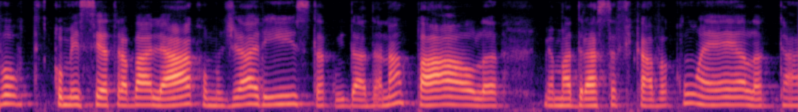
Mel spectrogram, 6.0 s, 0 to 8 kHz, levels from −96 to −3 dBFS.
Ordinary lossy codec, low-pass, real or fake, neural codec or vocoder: none; none; fake; codec, 16 kHz, 16 kbps, FunCodec, trained on LibriTTS, 50 frames a second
